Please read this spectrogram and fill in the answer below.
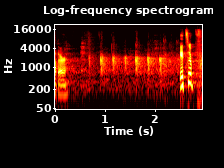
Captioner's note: crowd clapping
